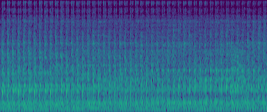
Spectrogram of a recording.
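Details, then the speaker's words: Rooster's injectors on a test stand at max power: rapid, evenly spaced ticking pulse holding steady rate and strength; this injector runs clean and level, unlike two others with a miss. "You can see here now, under max power, that thing is running, I mean, it's running really good right there."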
